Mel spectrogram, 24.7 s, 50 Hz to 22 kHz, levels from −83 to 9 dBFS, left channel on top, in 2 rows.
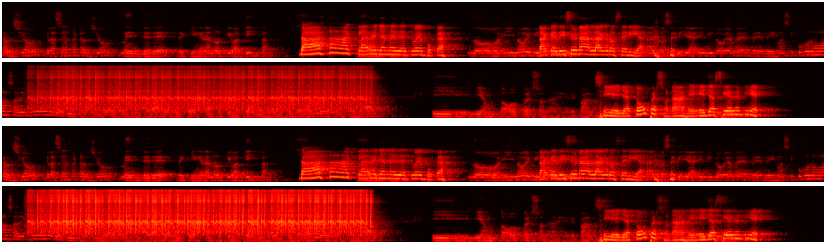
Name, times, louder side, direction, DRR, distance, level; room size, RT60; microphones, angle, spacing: voice 1, 0.0-4.0 4.4-4.5 5.3-6.0 7.0-8.6 9.6-18.0 18.4-21.4 23.0-23.3, equal, 10° right, 4 dB, 4.5 m, -46 dB
voice 2, 4.5-6.7 8.1-9.9 21.2-23.7, left 2 dB, 20° left, 7 dB, 1.3 m, -32 dB
Camera, 12.7-17.9, right 10 dB, 40° right, 1.1 m, -29 dB
25.5 x 19.0 x 8.5 m, 0.91 s
head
